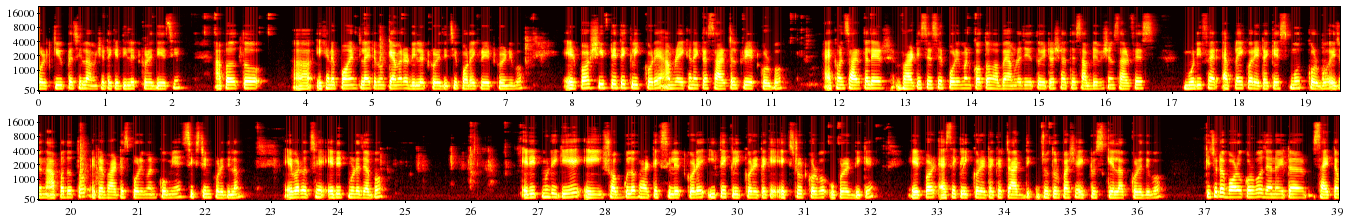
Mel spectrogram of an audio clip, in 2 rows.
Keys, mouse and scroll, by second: 2.3 click, 4.6 click, 5.7 shift+middle click, 6.0-6.4 scroll up 2, 6.4-6.8 shift+middle drag, 6.8 scroll up 2, 7.1 shift+a, 10.4-12.2 middle drag, 12.2-16.9 drag, 22.9 Escape, 25.9 Tab, 26.4-29.0 middle drag, 29.0 e, 31.6 shift+middle click, 32.2-32.9 scroll up 1, 32.9 s, 34.8-37.8 middle drag.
